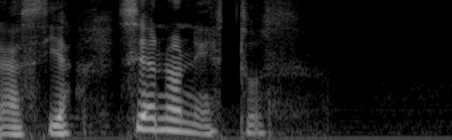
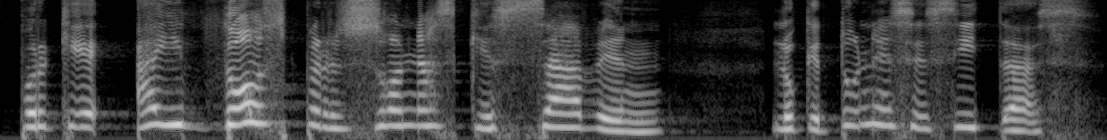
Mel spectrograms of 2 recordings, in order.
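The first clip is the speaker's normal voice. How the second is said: slow emphatic preaching; 5 semitones higher, 11 dB louder, slower than usual. Acted.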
